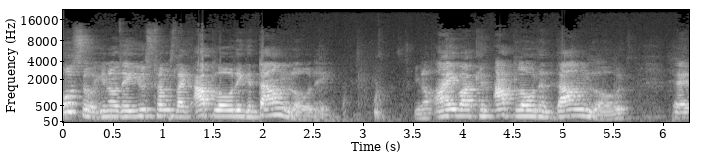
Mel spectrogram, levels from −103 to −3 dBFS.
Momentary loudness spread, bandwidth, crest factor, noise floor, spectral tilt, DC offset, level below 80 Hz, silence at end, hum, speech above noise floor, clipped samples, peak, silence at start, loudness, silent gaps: 18 LU; 13.5 kHz; 16 dB; -35 dBFS; -6 dB/octave; under 0.1%; -56 dBFS; 0 s; none; 20 dB; under 0.1%; 0 dBFS; 0 s; -15 LUFS; none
